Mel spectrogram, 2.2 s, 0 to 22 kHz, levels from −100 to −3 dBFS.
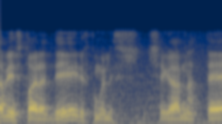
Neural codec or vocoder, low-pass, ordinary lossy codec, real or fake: none; none; none; real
